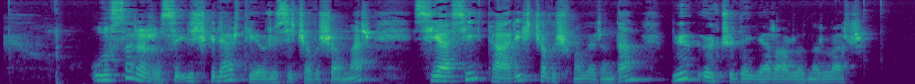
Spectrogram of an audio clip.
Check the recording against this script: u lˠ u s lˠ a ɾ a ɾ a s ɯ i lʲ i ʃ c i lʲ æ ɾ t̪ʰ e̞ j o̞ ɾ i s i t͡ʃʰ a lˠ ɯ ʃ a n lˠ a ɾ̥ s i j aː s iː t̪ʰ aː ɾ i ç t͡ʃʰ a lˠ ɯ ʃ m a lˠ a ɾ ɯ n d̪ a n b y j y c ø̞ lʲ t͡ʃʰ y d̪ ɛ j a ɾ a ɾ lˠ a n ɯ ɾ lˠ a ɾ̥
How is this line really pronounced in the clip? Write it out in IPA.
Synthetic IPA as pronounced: u lˠ u s lˠ a ɾ a ɾ a s ɯ i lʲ i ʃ c i lʲ æ ɾ t̪ʰ e̞ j o̞ ɾ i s i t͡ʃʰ a lˠ ɯ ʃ a n lˠ a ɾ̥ s i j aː s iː t̪ʰ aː ɾ i ç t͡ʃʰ a lˠ ɯ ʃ m a lˠ a ɾ ɯ n d̪ a n b y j y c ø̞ lʲ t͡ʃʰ y d̪ ɛ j a ɾ a ɾ lˠ a n ɯ ɾ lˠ a ɾ̥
